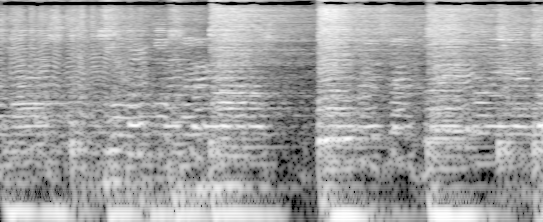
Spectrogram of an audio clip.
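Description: Live Sinaloan banda music played through a concert sound system: trumpets and the rest of the brass over a heavy tuba bass, in an instrumental passage. The bass line goes in short separate notes and drops out briefly a little past two seconds in.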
